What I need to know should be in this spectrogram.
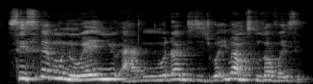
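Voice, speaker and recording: A woman's voice: medium pitch, animated, very fast, warm tone. A Zimbabwean woman, a native Shona speaker, hosting a live prank-call show in casual chat that mixes languages. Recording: echoey room.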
